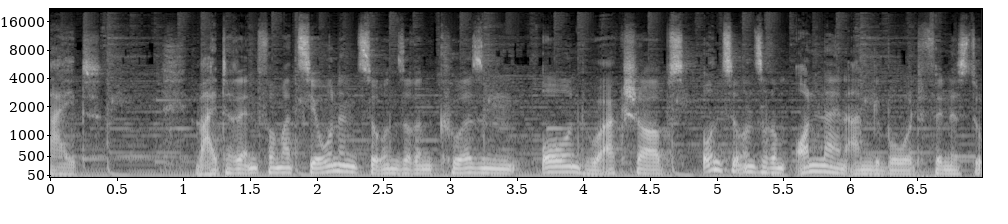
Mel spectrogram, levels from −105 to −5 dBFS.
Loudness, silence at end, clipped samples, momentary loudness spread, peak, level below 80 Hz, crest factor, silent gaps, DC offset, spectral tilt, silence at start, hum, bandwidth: -26 LUFS; 0 s; under 0.1%; 7 LU; -10 dBFS; -40 dBFS; 16 dB; none; under 0.1%; -5 dB/octave; 0 s; none; over 20 kHz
